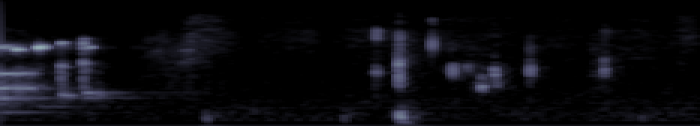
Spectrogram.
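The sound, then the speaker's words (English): A work phone's brief electronic ringtone chimes at the start, then cuts off, followed by scattered soft clicks and taps. No one speaks. “Your good work phone went off.”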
